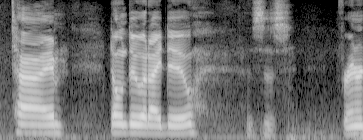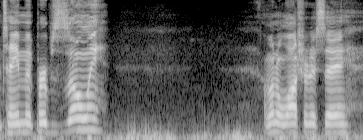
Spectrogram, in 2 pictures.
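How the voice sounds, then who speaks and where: Standing outdoors on a house roof, a roofer presents his own video with a nasal voice from a congested nose. His voice is high-pitched, pushed and bright, and he explains the hands-on work informally and without a script, rambling in plainspoken terms.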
